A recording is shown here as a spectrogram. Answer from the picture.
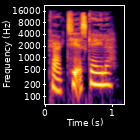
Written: karakterskala

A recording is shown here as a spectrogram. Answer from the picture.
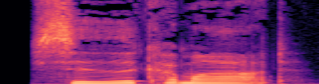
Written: sidekammerat

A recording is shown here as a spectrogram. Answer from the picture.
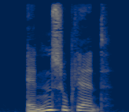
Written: revisor

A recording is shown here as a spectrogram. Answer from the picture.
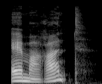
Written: amarant

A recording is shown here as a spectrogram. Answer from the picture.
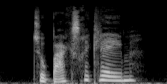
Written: tobaksreklame

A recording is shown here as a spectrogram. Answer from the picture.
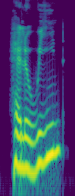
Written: halloween

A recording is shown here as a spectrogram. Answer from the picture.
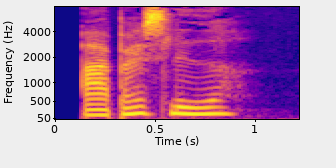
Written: arbejdsleder

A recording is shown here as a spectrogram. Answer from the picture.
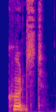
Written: kunst

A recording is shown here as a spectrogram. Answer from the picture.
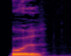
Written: ud

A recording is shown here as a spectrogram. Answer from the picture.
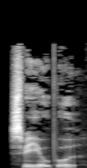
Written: svævebåd

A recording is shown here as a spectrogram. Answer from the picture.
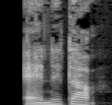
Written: andedam

